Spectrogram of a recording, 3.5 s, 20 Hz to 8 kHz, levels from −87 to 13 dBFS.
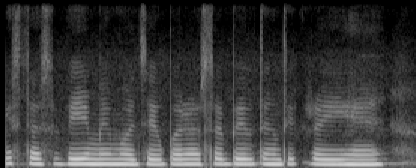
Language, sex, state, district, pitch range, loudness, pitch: Hindi, female, Arunachal Pradesh, Papum Pare, 230-245 Hz, -11 LUFS, 235 Hz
